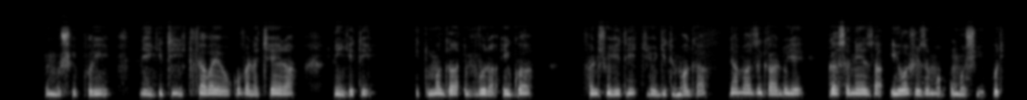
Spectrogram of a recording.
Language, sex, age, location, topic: Kinyarwanda, female, 36-49, Musanze, agriculture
